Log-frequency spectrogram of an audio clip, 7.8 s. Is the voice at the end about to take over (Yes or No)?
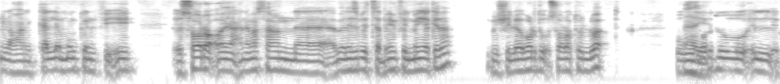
No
